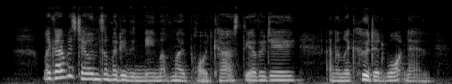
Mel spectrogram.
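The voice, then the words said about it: Irish Donegal accent. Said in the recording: “that's not how my dialect pronounces it, because I'm from Donegal ... I know I have an accent, and some phrases will sound differently just because I'm saying them ... my accent pronounces my eyes like e's to other people”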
